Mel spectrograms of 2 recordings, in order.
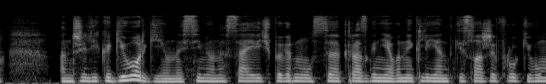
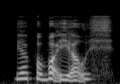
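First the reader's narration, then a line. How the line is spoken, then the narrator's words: Miserable breathless exhale. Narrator (Russian): выдохнула, наконец, несчастная Агеева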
